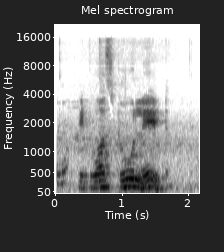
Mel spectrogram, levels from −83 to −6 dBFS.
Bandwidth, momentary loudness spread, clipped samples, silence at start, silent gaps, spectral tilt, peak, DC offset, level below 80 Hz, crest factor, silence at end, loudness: 16 kHz; 14 LU; under 0.1%; 0.05 s; none; -7 dB/octave; 0 dBFS; under 0.1%; -46 dBFS; 14 dB; 0.4 s; -14 LUFS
